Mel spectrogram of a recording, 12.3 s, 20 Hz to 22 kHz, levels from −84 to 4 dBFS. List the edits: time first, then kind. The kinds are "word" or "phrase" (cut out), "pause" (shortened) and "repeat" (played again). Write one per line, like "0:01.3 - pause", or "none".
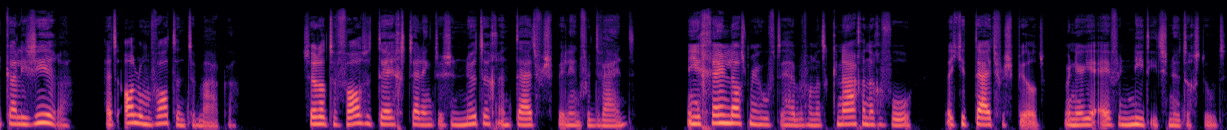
none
